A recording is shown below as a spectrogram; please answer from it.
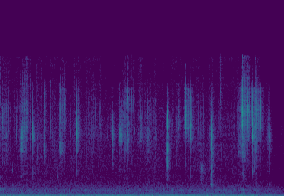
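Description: Near silence with faint scratchy ticks as a diamond IPR strip rasps between the plastic teeth of a typodont. A few ticks are louder near the end.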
